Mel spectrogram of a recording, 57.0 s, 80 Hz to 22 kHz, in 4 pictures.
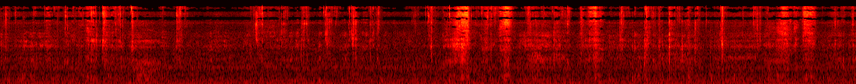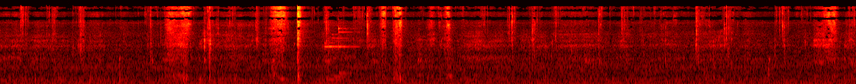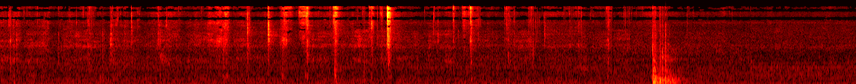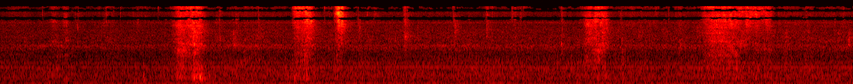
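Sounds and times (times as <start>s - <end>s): chewing on bone meat: 0.0s - 19.6s, 20.4s - 39.3s, 46.2s - 57.0s
loud thump: 39.4s - 40.0s.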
